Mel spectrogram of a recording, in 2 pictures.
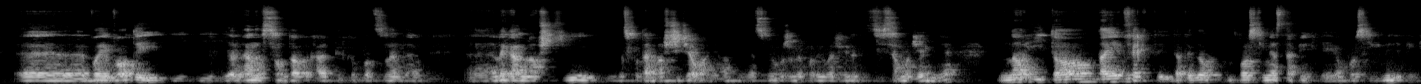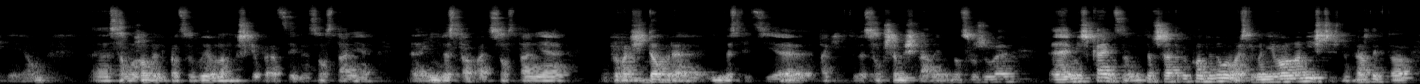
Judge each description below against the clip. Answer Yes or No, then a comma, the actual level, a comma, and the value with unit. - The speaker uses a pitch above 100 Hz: No, very low, 95 Hz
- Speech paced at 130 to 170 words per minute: Yes, average, 155 wpm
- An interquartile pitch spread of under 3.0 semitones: No, average, 3.7 semitones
